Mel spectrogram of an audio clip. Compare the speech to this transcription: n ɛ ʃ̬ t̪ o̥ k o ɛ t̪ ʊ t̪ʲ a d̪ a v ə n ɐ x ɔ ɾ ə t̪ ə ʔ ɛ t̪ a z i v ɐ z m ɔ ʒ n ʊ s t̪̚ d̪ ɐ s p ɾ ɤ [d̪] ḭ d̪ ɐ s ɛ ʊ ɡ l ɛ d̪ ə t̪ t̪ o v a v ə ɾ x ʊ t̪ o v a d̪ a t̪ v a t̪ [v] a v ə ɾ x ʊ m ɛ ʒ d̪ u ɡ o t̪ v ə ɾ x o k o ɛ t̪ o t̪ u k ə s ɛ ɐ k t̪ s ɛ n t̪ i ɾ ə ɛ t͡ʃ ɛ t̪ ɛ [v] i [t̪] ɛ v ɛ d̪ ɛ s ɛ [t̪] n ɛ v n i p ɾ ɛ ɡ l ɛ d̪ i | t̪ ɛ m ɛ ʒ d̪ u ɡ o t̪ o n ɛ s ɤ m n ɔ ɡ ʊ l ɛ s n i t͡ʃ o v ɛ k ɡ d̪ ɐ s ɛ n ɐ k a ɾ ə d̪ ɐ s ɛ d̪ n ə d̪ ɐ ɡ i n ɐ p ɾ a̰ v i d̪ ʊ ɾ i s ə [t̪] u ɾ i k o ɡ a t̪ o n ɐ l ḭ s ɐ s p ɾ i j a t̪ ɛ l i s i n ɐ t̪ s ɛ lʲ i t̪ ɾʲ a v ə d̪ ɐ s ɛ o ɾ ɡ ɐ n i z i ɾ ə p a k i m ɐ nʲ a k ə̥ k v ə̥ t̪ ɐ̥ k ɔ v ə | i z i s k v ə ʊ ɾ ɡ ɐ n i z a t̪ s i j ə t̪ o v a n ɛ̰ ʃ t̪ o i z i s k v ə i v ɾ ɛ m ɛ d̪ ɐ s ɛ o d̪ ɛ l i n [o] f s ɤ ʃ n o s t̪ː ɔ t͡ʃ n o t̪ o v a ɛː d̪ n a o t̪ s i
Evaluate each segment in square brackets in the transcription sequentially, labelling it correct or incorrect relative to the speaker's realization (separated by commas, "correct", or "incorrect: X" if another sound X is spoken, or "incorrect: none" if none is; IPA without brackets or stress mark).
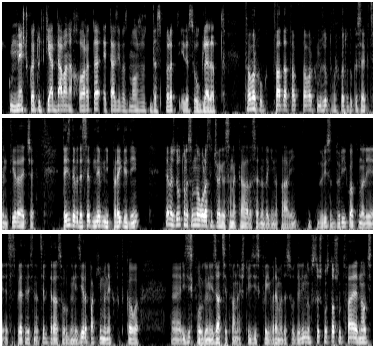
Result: incorrect: t̪, correct, incorrect: z, incorrect: d̪, incorrect: d̪, incorrect: d̪, correct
